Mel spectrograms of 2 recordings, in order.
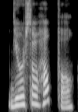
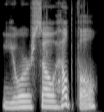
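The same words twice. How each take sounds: First: Said in the usual way. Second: Slow, drawn-out sarcastic praise. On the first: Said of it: "really means". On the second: Shown as a demonstration. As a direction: stretch SO and mean the opposite. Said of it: "here's why sarcasm".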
